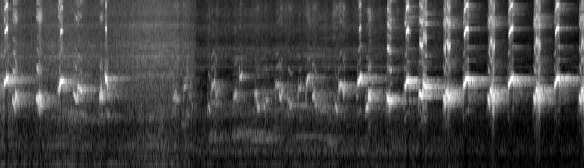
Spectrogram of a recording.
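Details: Sooty-headed bulbul song for luring and stimulating other bulbuls: a few whistled phrases, a quieter stretch with a soft low warble, then an accelerating run of clear rising-falling double whistles.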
